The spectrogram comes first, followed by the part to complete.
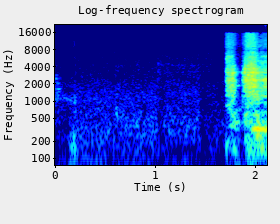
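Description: Near silence: room tone, with a woman's voice starting just before the end.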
